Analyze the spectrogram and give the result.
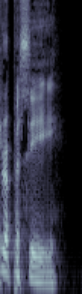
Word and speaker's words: Anthropocene: Anthropocene. – That's how you pronounce it? – Anthropocene.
